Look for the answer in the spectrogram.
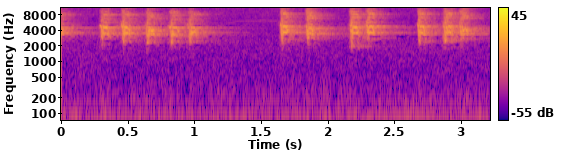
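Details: Azure-winged magpie chattering in quick bursts of short, scratchy clicking notes, with four to five notes per burst and brief pauses between groups.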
